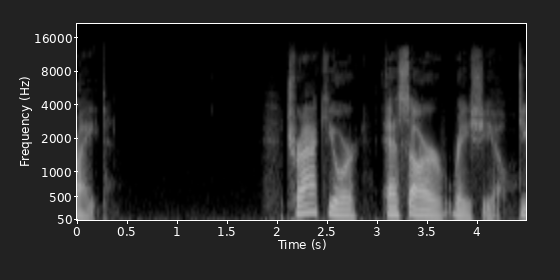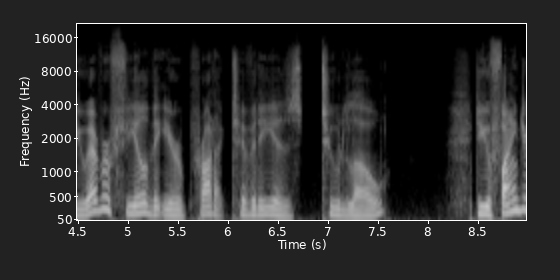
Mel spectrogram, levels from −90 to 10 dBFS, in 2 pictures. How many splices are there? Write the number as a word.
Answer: one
